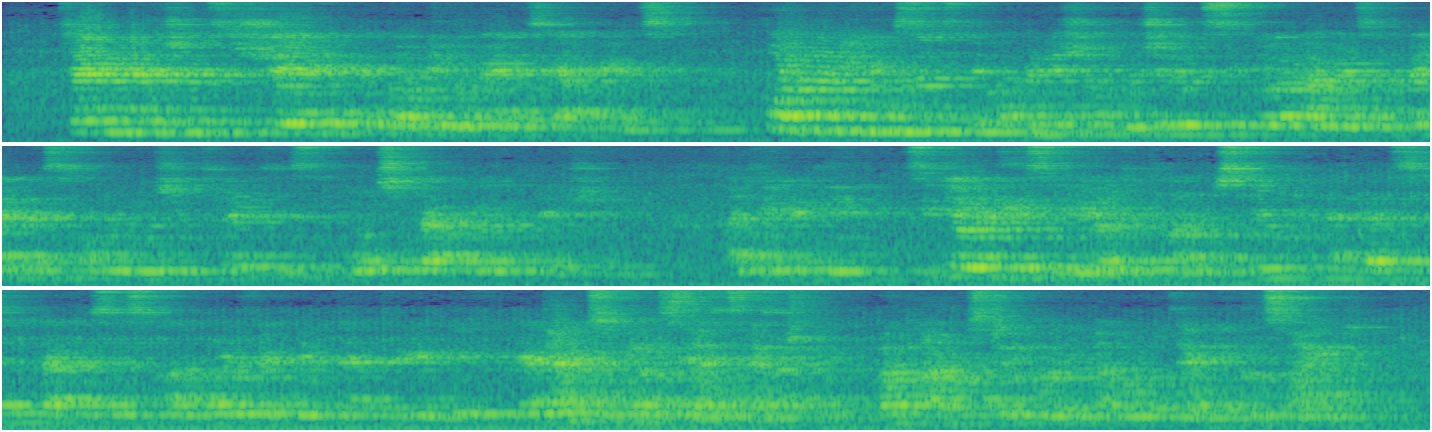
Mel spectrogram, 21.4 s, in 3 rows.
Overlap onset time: 16.9 s

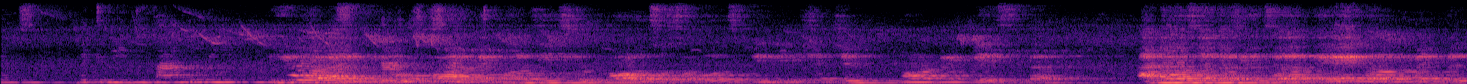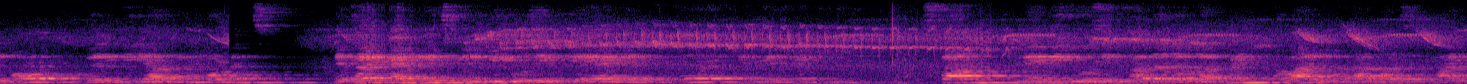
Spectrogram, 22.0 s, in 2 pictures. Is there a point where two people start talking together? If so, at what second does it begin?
2.0 s

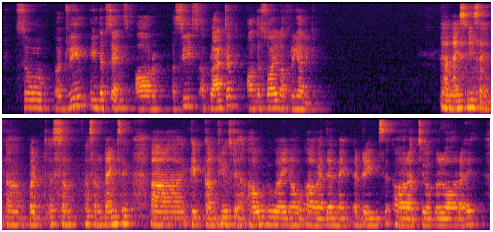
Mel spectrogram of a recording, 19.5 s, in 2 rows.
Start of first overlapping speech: none

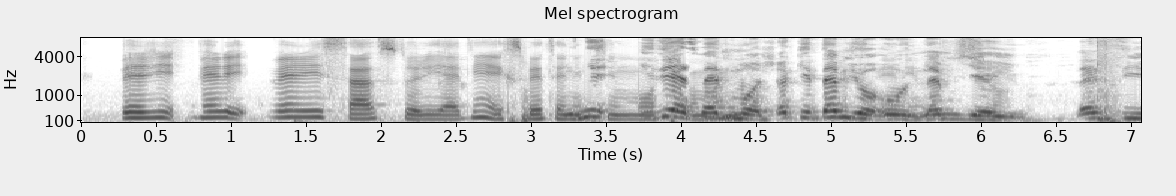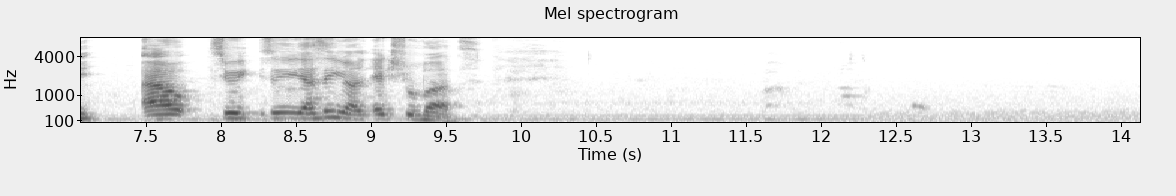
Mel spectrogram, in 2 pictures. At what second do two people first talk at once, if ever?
3.2 s

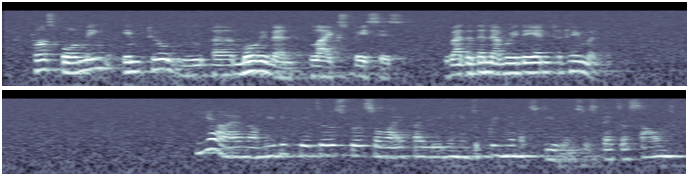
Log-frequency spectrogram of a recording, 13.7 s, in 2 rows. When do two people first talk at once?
none

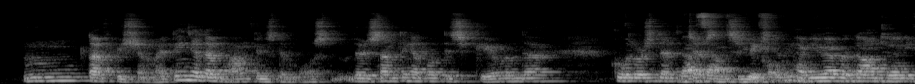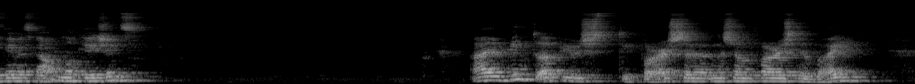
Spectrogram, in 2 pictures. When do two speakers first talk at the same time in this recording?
6.8 s

